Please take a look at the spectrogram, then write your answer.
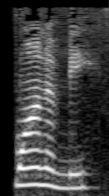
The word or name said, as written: wanabe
